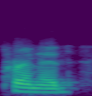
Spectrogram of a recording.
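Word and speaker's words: Print3D: at printed uh yes spelled print 3D but pronounced printed uh technologies is the gantry based system.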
